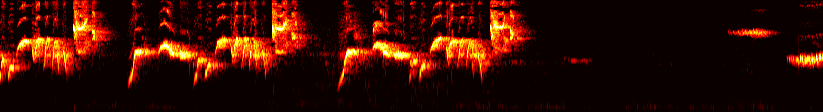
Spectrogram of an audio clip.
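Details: White-rumped shama (murai batu) in fierce kretekan song, meant to provoke and speed up full singing: loud bursts of slurred upswept whistles and harsh crackling notes in quick clusters, then a pause with a few thin whistles near the end.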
